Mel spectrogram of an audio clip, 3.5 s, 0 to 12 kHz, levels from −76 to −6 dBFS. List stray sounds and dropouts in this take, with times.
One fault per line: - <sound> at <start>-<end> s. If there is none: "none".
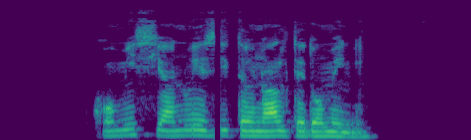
- dropout at 1.6-1.7 s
